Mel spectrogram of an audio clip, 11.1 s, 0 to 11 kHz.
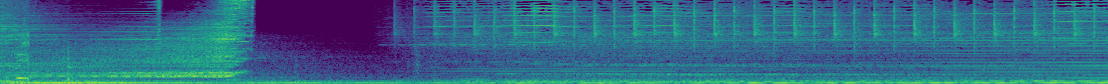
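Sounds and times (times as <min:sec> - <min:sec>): dark suspenseful music: 0:00.0 - 0:11.0
steady ticking beat: 0:03.8 - 0:11.0.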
